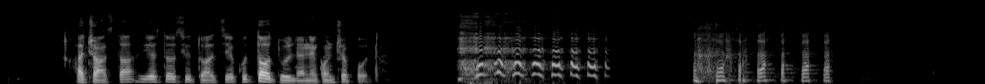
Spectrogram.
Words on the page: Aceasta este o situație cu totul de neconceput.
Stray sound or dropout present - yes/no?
yes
